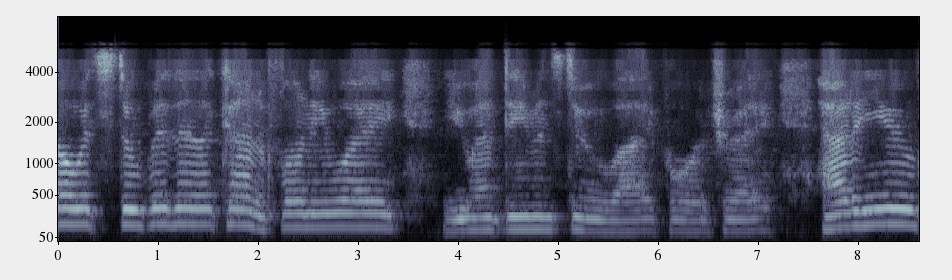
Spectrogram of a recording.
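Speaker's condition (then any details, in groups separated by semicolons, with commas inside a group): Brain injury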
